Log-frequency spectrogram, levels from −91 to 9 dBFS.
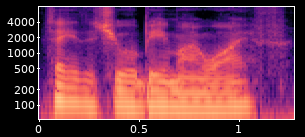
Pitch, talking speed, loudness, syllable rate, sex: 95 Hz, 330 wpm, -15 LUFS, 6.1 syllables/s, male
